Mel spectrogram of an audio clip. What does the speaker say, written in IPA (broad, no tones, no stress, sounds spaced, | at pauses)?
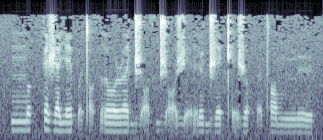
mː ʊ kː ɛ ʒ ɛ j e p ə̰ tʼ ɔ̰ θ r o ɹ ə d͡ʒ ɔ̰ θ d͡ʒ ɔ̰ ʒ ḛ r ʉ d͡ʒ e kʰ ḛ ʒ ʊ h ə̰ tʰ ɔ mː ʉ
